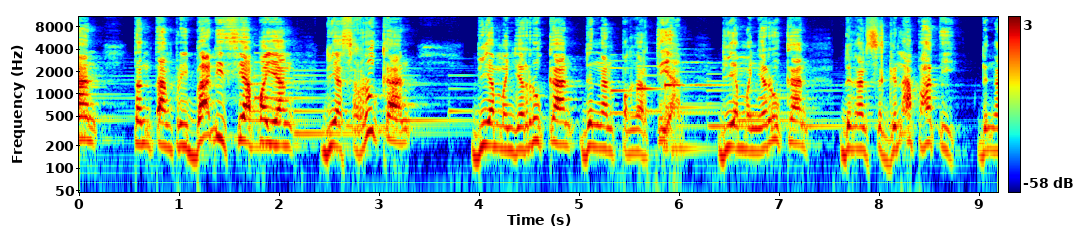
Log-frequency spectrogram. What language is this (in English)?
Indonesian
